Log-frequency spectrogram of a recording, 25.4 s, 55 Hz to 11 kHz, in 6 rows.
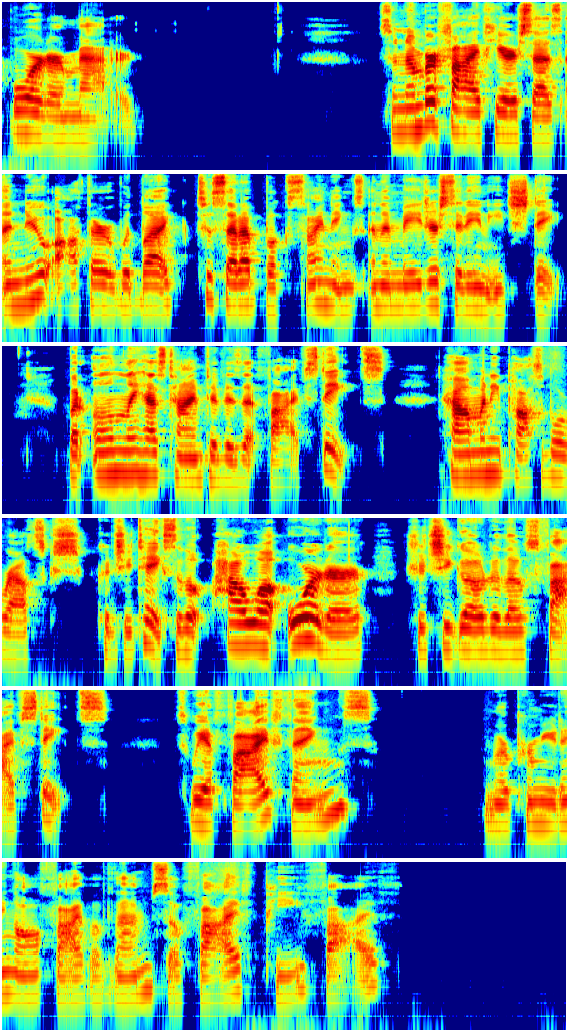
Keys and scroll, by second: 12.9-13.7 typing.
